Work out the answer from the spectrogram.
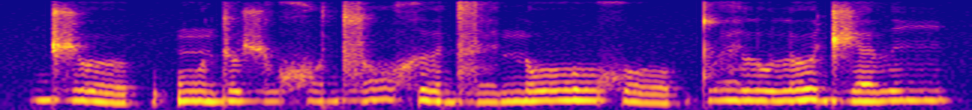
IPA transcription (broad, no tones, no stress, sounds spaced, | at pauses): d͡ʒ ɵ | ʔ ũ d ɵ ʒ ṳ x ɔ̤ d͡z ɔ̤ x ɘ d͡z ɛ̤ n oː x o | tʷ ɛ̤ l u l ɵ d͡ʒ ɛ ð i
